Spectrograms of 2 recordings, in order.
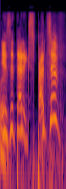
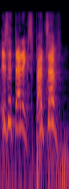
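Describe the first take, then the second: First: The voice is loud and booming. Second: The voice is softer and more controlled. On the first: The speaker calls it wrong. "You are much louder than he is" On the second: The speaker calls it right. "I will use better technique"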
